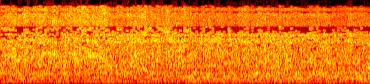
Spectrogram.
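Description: Passenger train coaches rolling past close by at a station platform: a loud, steady rushing rumble of the wheels on the rails.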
